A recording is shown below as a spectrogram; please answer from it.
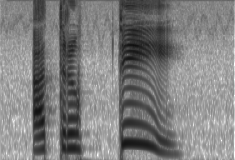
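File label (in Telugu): "అతృప్తి", Telugu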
